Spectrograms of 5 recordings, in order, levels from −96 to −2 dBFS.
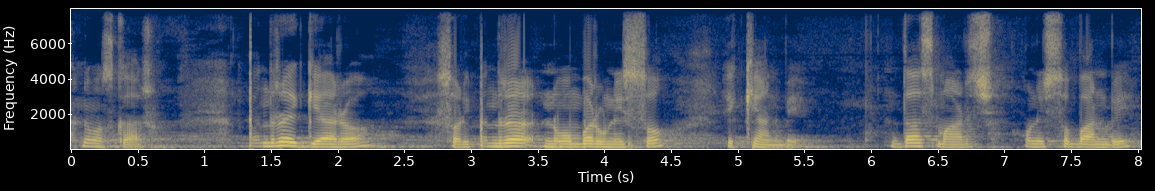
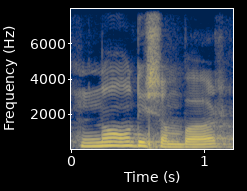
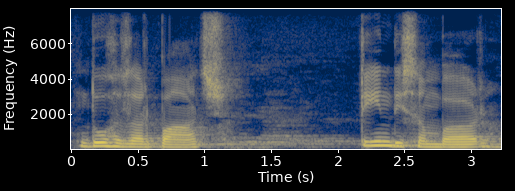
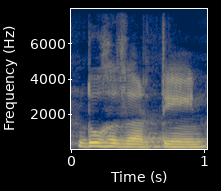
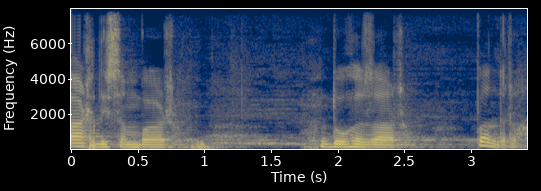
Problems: none marked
